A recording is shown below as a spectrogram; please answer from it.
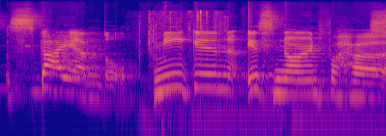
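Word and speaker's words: Skiendiel: I cannot pronounce names. I'm sorry. It's Skyendal.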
